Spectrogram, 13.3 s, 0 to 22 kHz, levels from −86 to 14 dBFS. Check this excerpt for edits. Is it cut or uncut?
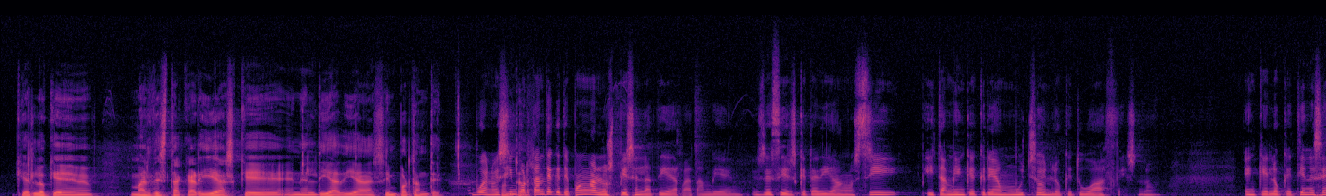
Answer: uncut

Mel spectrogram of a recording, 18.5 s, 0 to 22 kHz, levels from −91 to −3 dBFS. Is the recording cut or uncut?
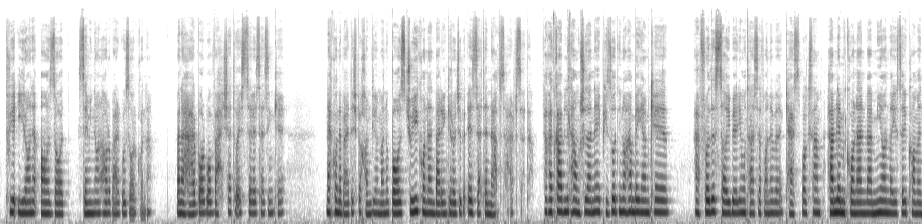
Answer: cut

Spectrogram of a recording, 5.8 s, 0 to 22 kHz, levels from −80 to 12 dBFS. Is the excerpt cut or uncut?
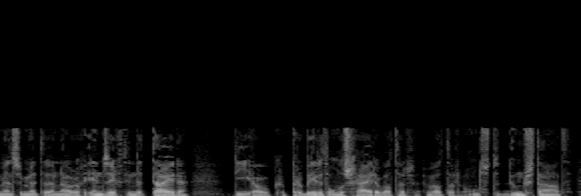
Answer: uncut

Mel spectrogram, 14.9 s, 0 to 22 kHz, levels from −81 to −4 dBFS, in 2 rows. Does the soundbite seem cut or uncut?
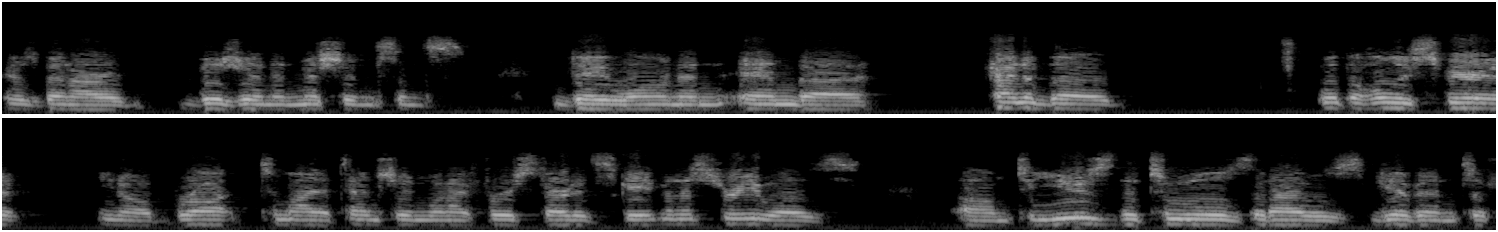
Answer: uncut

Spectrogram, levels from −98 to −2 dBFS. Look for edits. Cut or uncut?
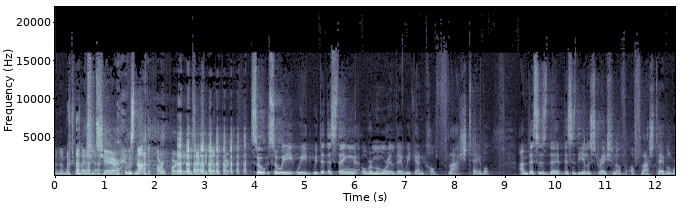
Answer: cut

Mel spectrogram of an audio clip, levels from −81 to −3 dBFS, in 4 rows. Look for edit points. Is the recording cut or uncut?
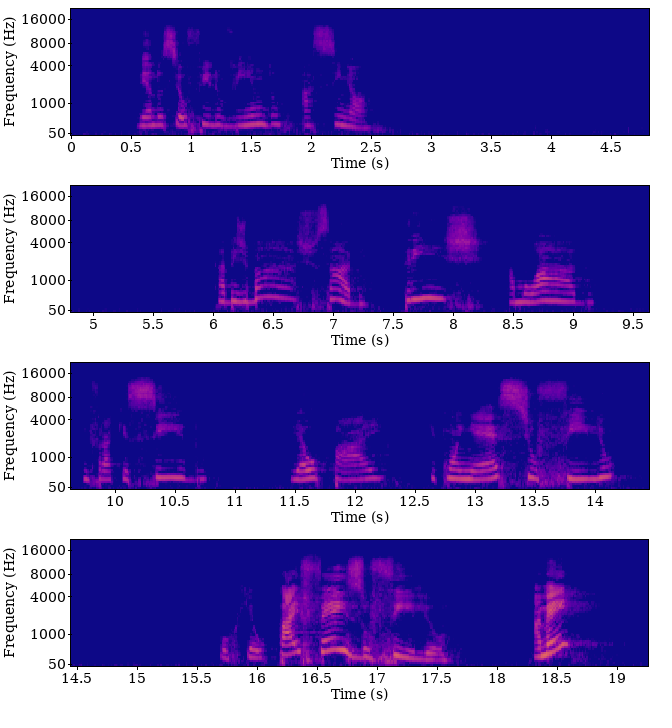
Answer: uncut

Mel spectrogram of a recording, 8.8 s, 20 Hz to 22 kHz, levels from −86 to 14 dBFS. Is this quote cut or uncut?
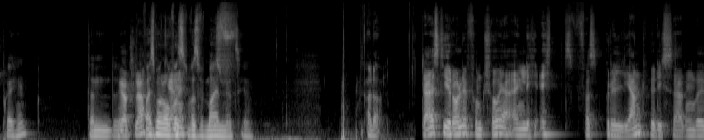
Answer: cut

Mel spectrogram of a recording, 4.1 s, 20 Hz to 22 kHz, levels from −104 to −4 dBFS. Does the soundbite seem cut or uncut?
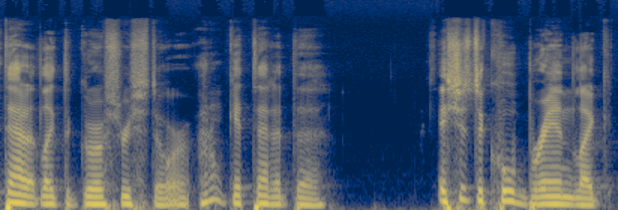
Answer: uncut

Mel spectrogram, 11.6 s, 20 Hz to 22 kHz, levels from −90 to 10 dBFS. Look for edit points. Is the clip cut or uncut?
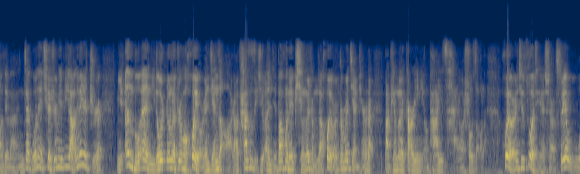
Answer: uncut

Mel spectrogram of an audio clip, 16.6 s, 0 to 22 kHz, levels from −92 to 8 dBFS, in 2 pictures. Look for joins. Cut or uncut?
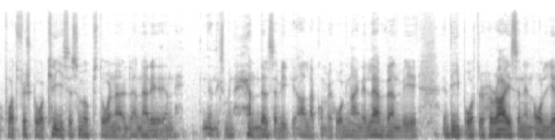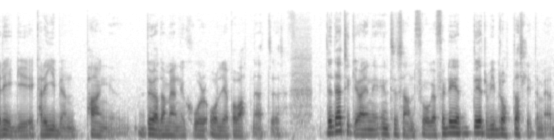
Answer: cut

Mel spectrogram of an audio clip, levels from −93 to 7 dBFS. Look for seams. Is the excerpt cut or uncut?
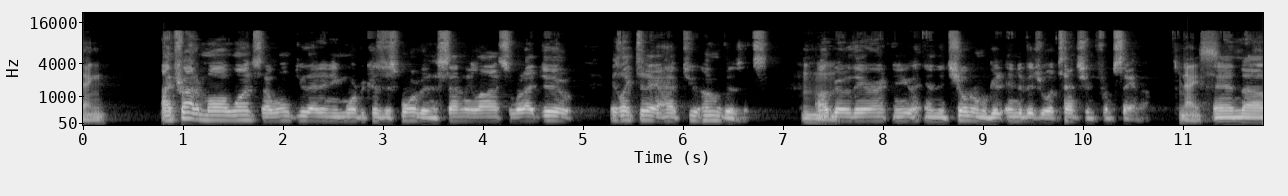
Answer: uncut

